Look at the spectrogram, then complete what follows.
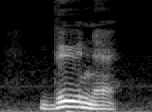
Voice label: "Buehne", Dutch

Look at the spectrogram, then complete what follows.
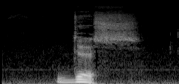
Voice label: "dus", Dutch

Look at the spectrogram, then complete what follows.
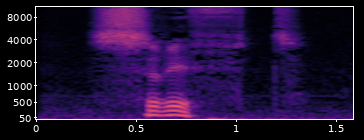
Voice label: "schrift", Dutch

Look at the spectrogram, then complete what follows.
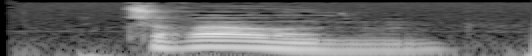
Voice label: "troon", Dutch

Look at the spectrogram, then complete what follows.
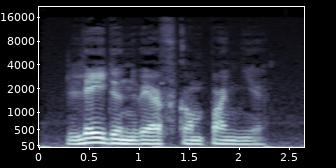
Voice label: "ledenwerfcampagne", Dutch

